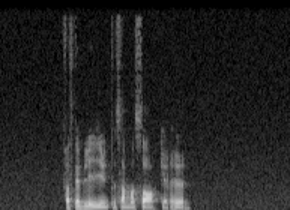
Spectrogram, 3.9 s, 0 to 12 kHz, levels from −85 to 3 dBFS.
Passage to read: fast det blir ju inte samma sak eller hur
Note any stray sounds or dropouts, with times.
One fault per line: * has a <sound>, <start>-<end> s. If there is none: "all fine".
* has a dropout, 2.2-2.3 s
